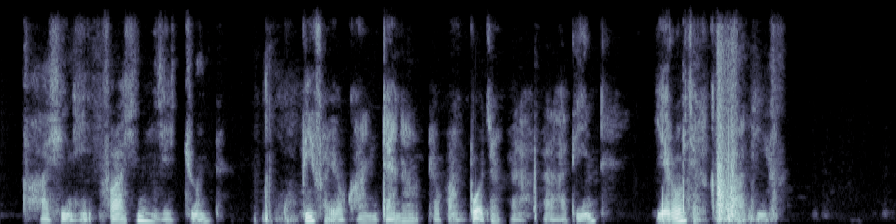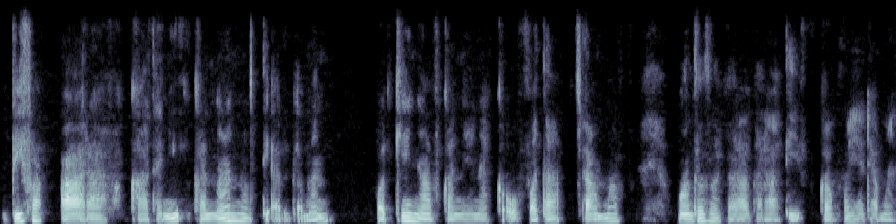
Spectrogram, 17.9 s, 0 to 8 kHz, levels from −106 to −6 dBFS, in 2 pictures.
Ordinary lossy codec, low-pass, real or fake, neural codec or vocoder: Opus, 64 kbps; 7.2 kHz; real; none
